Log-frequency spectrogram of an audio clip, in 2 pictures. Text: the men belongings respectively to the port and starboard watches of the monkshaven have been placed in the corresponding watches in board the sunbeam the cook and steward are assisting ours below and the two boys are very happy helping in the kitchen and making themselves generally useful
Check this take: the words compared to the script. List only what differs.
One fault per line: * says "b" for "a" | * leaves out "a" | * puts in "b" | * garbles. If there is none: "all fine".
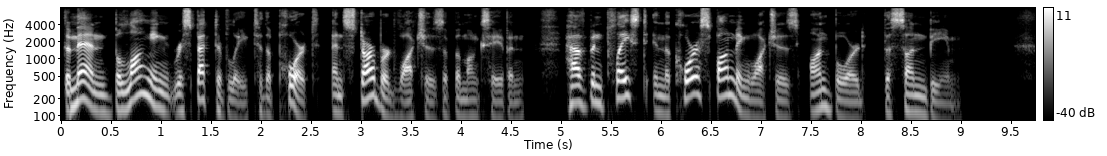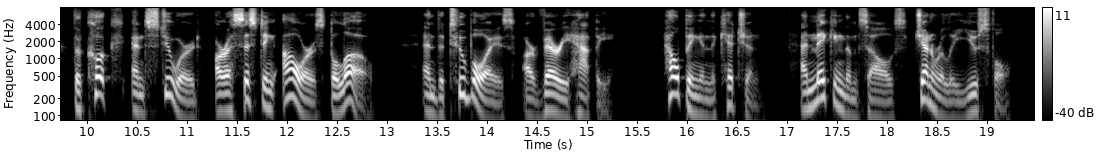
* says "belonging" for "belongings"
* says "on" for "in"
